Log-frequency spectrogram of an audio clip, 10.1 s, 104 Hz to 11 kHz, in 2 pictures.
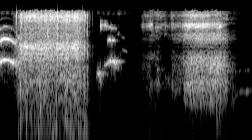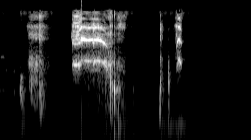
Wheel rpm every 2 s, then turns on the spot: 60, 0, 0, 0, 0.
none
